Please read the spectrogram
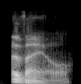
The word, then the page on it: avail: British English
